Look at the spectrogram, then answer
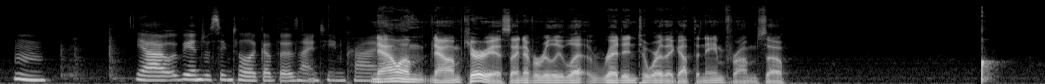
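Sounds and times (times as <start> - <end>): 
speech: 1.4 - 8.0
bottle being uncorked: 9.8 - 10.1.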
